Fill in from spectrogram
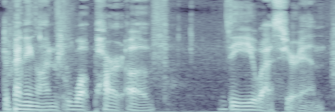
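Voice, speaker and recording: The speaker is a man with an American accent talking at a fairly slow pace. Noticeable background noise and audible room echo are present. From New England, US (Maine). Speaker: gamer streamer. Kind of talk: casual live-stream Q&A while gaming. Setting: bedroom, live stream. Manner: hesitant, repeats words, many fillers.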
